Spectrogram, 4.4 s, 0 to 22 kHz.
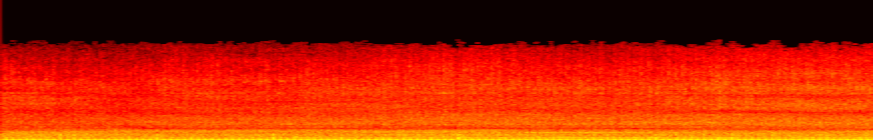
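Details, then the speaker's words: Kubota Z122R Kommander mower after a new carburetor: fired right up and, with the choke off, runs with a loud, steady single-cylinder putter, no surging or misses. "well so far it fired right up and as soon as i shut the choke off it smoothed"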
